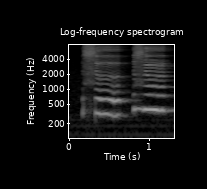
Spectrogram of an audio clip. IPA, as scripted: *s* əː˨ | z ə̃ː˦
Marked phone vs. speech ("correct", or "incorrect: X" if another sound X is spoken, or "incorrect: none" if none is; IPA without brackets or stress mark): correct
